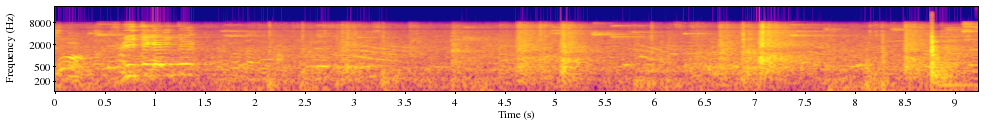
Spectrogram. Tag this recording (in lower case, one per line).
playing squash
